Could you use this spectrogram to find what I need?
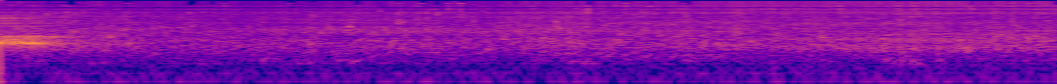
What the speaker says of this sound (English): This is one of those campsites next to a creek that's not too loud as well.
